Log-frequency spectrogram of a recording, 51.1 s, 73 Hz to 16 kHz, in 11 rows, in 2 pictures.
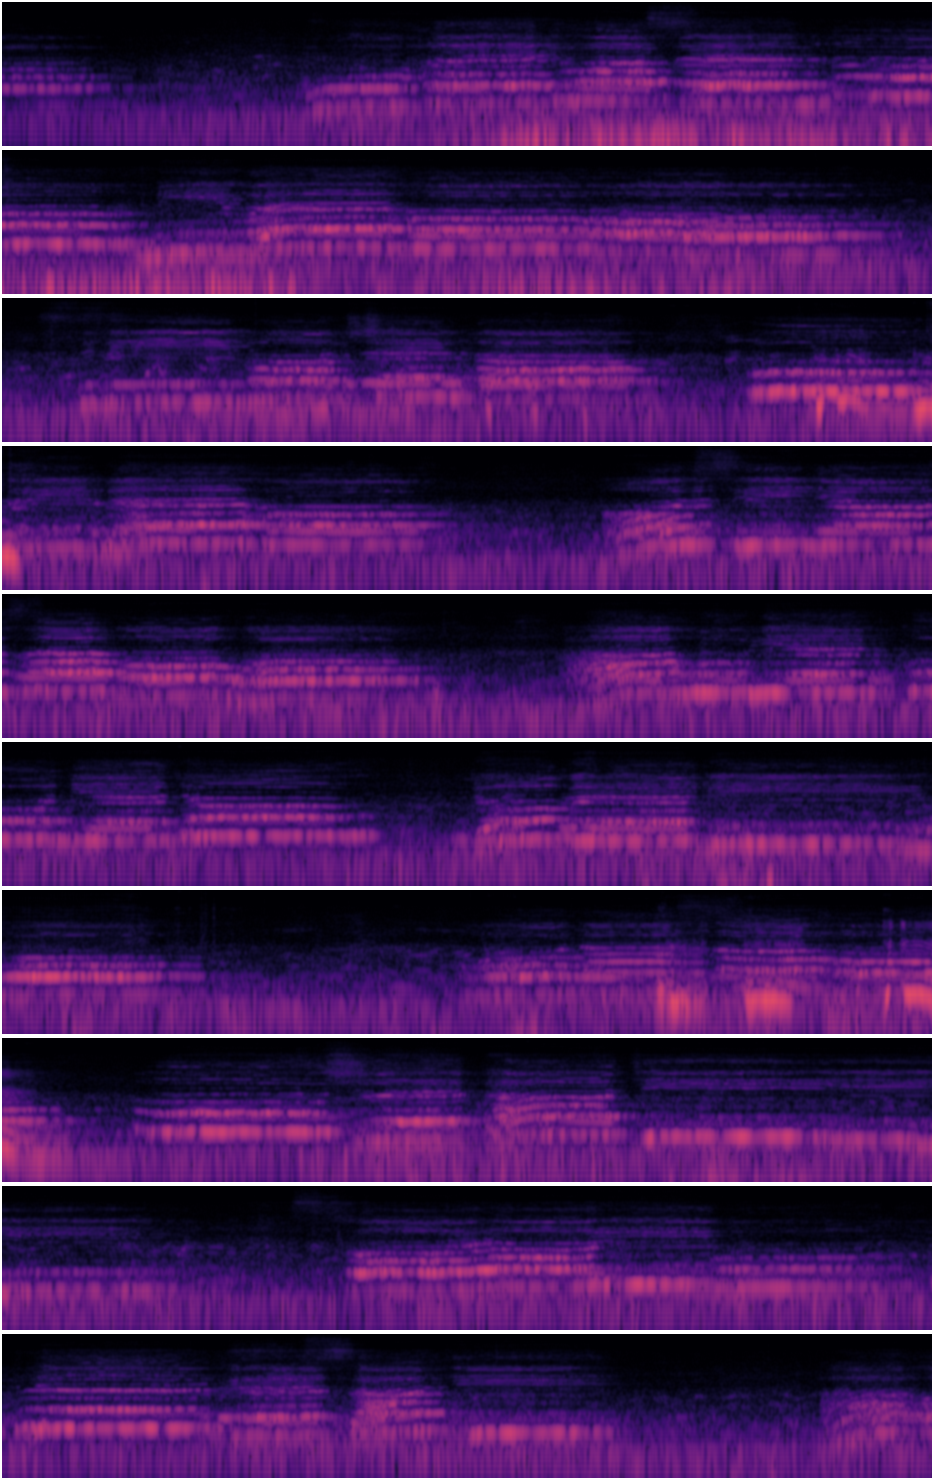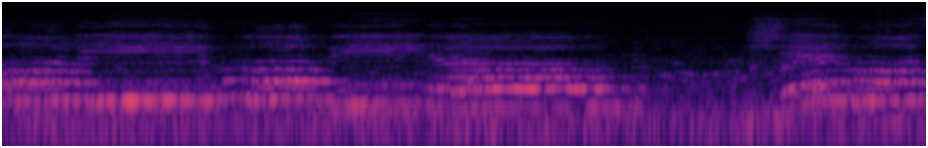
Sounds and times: people from several villages around singing and dancing 0.0 - 51.1

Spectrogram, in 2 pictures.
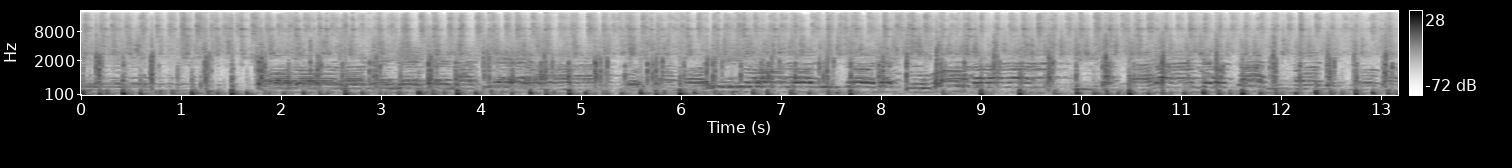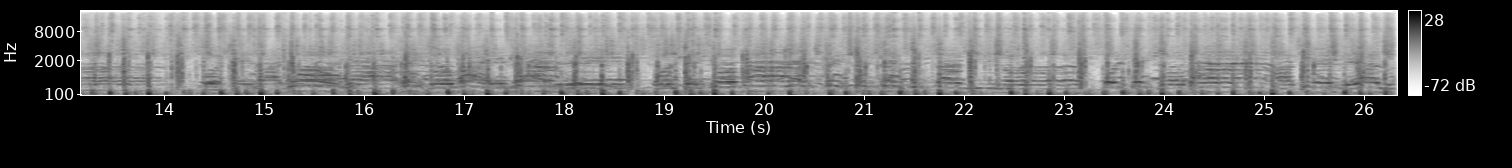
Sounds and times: youth with mission evangelise and sing another song 0.0 - 26.3

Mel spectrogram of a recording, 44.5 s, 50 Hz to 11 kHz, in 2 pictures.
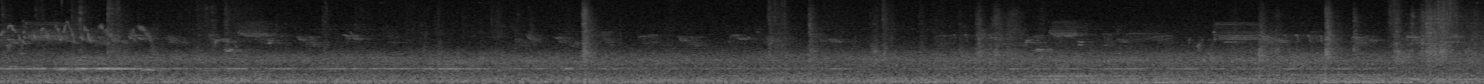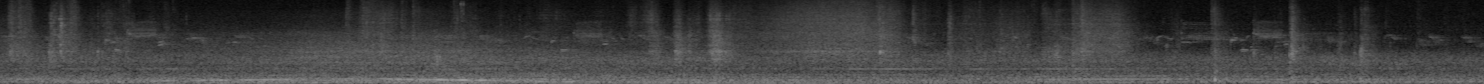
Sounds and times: aircraft 0.0 - 15.7
aircraft 16.4 - 44.5
passing cars 24.3 - 35.9

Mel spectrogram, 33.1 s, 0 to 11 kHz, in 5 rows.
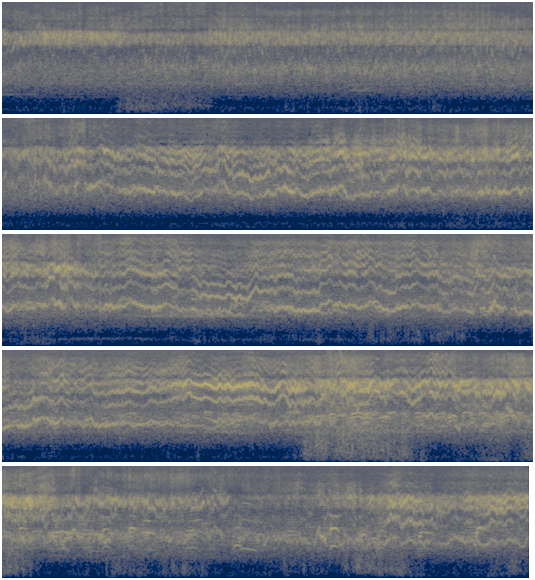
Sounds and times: Geese 0.0 - 33.1

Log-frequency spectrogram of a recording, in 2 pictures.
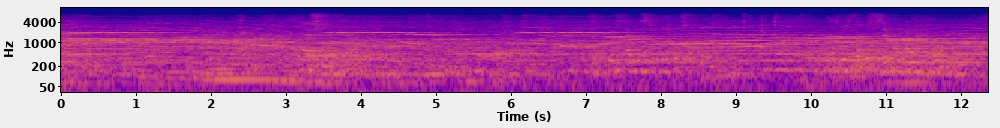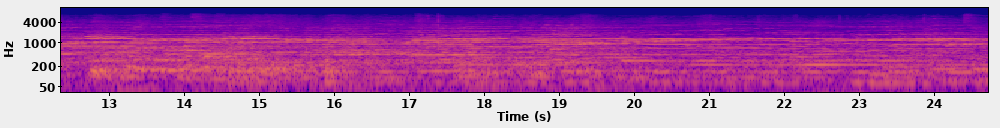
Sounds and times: Orchesters stimmt seine Instrumente 0.0 - 24.7

